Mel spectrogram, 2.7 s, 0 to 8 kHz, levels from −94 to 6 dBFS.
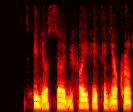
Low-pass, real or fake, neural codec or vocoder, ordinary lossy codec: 7.2 kHz; fake; vocoder, 44.1 kHz, 80 mel bands, Vocos; none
